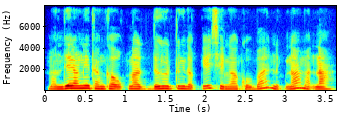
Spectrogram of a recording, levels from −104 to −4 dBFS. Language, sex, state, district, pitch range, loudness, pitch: Garo, female, Meghalaya, South Garo Hills, 190-225 Hz, -18 LUFS, 205 Hz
